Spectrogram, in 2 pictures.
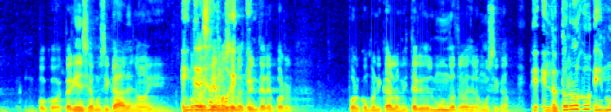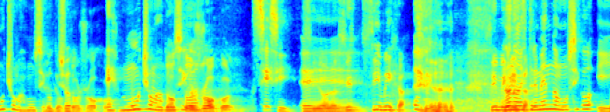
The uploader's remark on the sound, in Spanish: Este es un episodio especial de Aprender de Grandes que grabamos con audiencia en vivo en el auditorio del Centro Cultural de la Ciencia en Buenos Aires.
